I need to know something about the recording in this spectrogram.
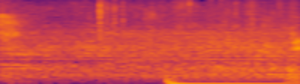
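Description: Stadium crowd noise as a steady roar under a football broadcast, with background music underneath. A deep bass note slides down and then holds about a second in.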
